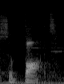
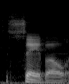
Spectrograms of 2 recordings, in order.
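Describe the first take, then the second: First: The word ends with a t sound. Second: The word ends in a vowel, no t. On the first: "instead of Sabat" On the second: "the military way"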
